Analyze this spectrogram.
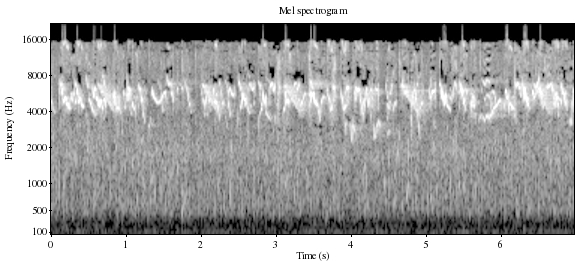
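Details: White-eyes, male and female, sounds meant to calm a newly bought bird in its cage; loud continuous high-pitched twittering, tumbling warbled notes with scarcely a pause over seven seconds.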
